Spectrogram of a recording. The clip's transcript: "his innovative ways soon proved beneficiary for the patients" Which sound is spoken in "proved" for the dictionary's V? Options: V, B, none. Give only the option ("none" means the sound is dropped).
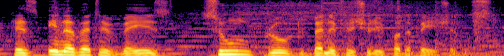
V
